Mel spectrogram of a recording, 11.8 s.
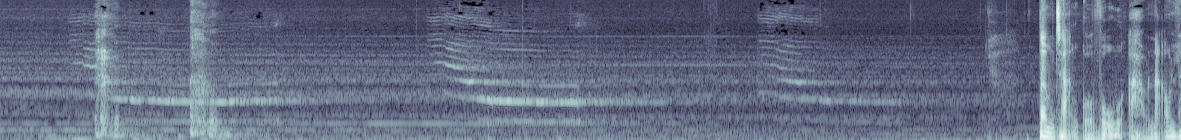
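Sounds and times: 
stray cat wailing: 0:00.6 - 0:07.0, 0:07.6 - 0:09.2
speech: 0:10.4 - 0:11.7.

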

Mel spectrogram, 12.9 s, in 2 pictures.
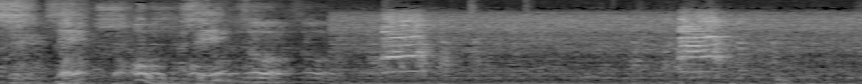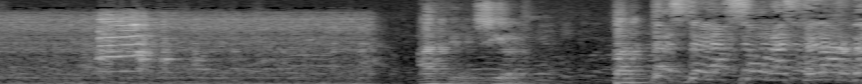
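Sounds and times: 
speech: 0:00.0 - 0:03.0, 0:10.0 - 0:10.5, 0:11.1 - 0:12.9
hen clucking: 0:02.5 - 0:04.0, 0:04.8 - 0:06.1, 0:07.1 - 0:08.3.

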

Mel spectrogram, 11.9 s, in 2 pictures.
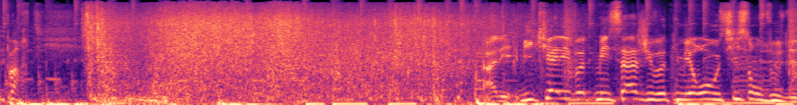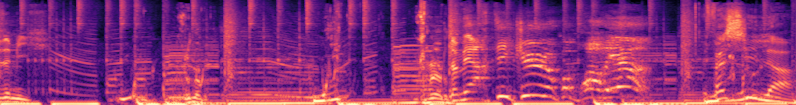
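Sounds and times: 
speech: 0:00.0 - 0:00.4, 0:03.7 - 0:07.7, 0:08.3 - 0:11.9
splash sound effect of a dive into a pool: 0:00.6 - 0:04.1.

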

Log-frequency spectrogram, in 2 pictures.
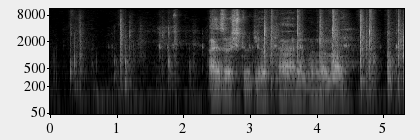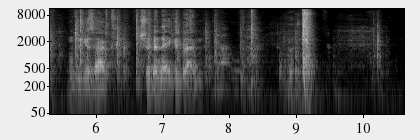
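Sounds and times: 
speech: 0:02.4 - 0:04.6, 0:05.6 - 0:07.8
massive studio door opening or closing: 0:09.0 - 0:09.4.

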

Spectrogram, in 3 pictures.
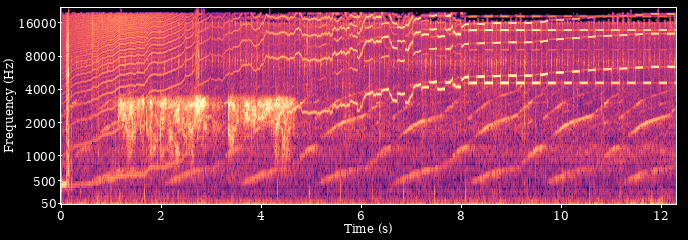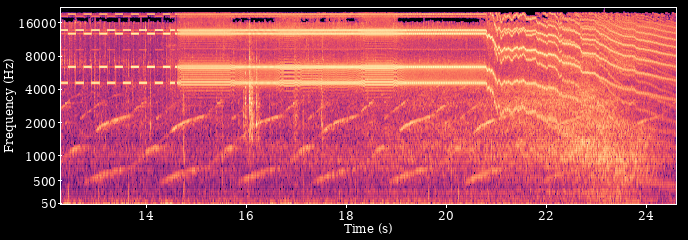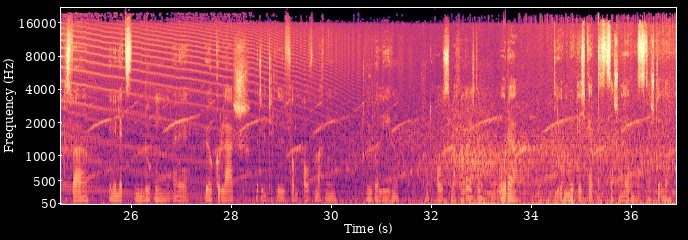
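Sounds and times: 
sirens: 0:00.0 - 0:36.9
speech: 0:25.9 - 0:36.9.

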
